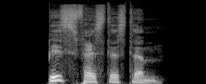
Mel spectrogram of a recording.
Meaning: strong dative masculine/neuter singular superlative degree of bissfest
- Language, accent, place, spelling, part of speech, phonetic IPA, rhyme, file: German, Germany, Berlin, bissfestestem, adjective, [ˈbɪsˌfɛstəstəm], -ɪsfɛstəstəm, De-bissfestestem.ogg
